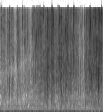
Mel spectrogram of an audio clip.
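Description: Plastic wrapping crinkling in irregular small crackles as a plastic-wrapped bundle of diamond-painting drill bags is handled.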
